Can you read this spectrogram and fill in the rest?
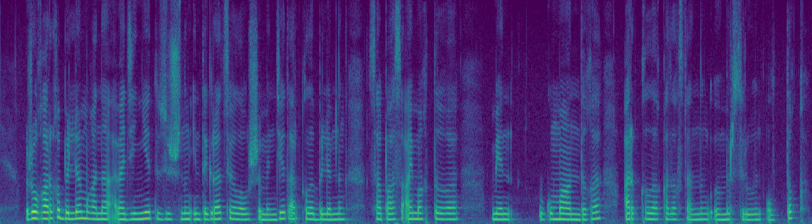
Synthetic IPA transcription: ʒo̞ʁɑɾʁəbɪlɪmʁɑnɑ̰mʔæd̪e̞nije̞t̪ʰːʏzuʃɪnɪŋʔint̪e̞ɡrat̪sɨjɑlˠɑwʃəmɪnd̪e̞t̪ɑɾqəlˠəbɪlɪmnɪŋsɑpɑsə̰ʔɑ̰jmɑqt̪əʁə | me̞n | ukumɑnd̪əʁəɑ̰ɾqəlˠəqʰɑzɑqst̪ɑnd̪əɴwɵmɪɾsɪɾuɪnʊ̰lˠt̪ːəq

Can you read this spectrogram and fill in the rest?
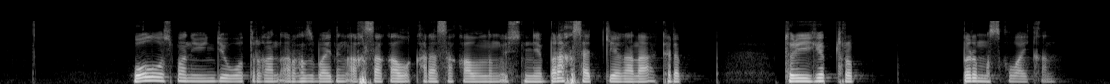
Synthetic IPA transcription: wo̞lˠwo̞spɑnʏjɪnd̪e̞wo̞t̪əɾʁɑnə̰ɾʁəzbɑjd̪əɴʔɑ̰qsɑqɑlˠqʰɑɾɑsɑqɑlˠənəɴʏ̰st̪ɪne̞bɪɾɑqsæt̪̚kʲe̞ʁɑnɑkʲʰɪɾɪp̚ | t̪ʰʏɾeɡʲe̞p̚t̪ʰʊɾəp̚ | b̥ɪɾməsqəlˠɑjt̪̚qʰɑn

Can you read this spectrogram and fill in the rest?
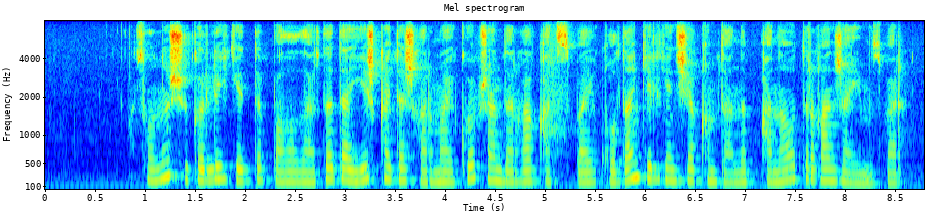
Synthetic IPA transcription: so̞nəʃʏkʲɪɾlɪjkʲʰe̞t̪ɪp̚bɑlˠɑlˠɑɾd̪əd̪ɑje̞ʃqʰɑjt̪ɑʃəʁɑɾmɑjkʲʰɵpʒ̥ɑnd̪ɑɾʁɑqʰɑt̪ə̥spɑjqʰo̞lˠd̪ɑŋkʲʰe̞lɡʲe̞nʃe̞qʰəmt̪ɑnəp̚qʰɑnɑwo̞t̪əɾʁɑnʒɑjəməzbɑɾ

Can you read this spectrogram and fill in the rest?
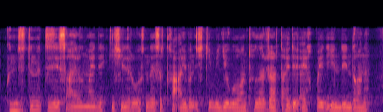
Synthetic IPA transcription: kʲʰʏnd̪ɪzt̪ʰʏnɪt̪ʰɪze̞sɪɑ̰jɾəlˠmɑjd̪əkʲʰeʃele̞ɾwo̞sənd̪ɑjsəɾt̪̚qʰɑ̰ʔɑjbənʔɪ̰ʃkʲemed̪ʲijobo̞lˠʁɑnt̪ʰʊɾlˠɑɾʒɑɾt̪əɑ̰jd̪ɑ̰jʔɑ̰jəqpɑjd̪ə̰je̞̰nd̪ɪje̞nd̪ɪʁɑnɑ

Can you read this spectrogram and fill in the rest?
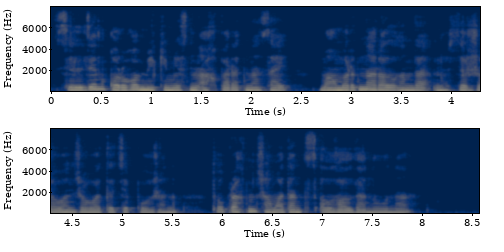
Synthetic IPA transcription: se̞ld̪e̞ɴqʰo̞ɾʁɑwmekʲe̞me̞sɪnɪŋɑqpɑɾɑt̪ənɑsɑj | mɑməɾd̪əɴɑɾɑlˠəʁənd̪ɑnɵseɾʒɑwɑnʒɑwɑd̪əd̪e̞p̚bolˠʒɑnəp̚ | t̪ʰo̞pəɾɑqt̪əɴʃɑmɑd̪ɑnt̪ʰɪ̥sə̰lˠʁɑlˠd̪ɑnuənɑ

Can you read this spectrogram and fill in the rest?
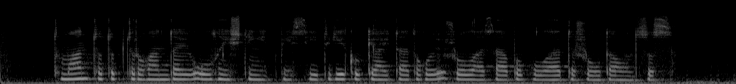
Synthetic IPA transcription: t̪ʰʊmɑnt̪ʰʊt̪əpt̪ʰʊɾʁɑnd̪ɑjwo̞lˠeʃt̪e̞ŋe̞t̪pe̞sed̪ɪɡʲe̞kʲʰɵkʲe̞ɑjt̪ɑd̪əʁo̞jʒo̞lˠɑzɑbəbo̞lˠɑd̪əʒo̞lˠd̪ɑwənsʊz̥

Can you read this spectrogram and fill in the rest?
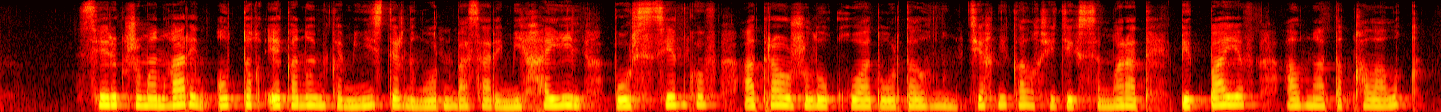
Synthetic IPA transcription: se̞ɾɪkʒomɑɴʁɑɾinʊlˠt̪ːəqe̞ko̞no̞mijkɑmijnijst̪ɾɪnɪŋwo̞ɾənbɑsɑɾəmiχɑjilˠb̥o̞ɾsːe̞ŋkʰo̞fɑt̪əɾɑwʒəlˠuqʰuɑt̪əwo̞ɾt̪ɑlˠəʁənəɴt̪ʲʰe̞χnʲijkɑlˠəqʒe̞t̪e̞kʃɪ̥sɪmɑɾɑt̪b̥e̞k̚bɑje̞fɑlˠmɑt̪əqʰɑlˠɑlˠəq

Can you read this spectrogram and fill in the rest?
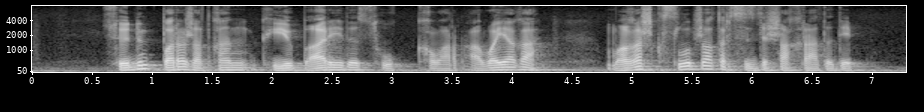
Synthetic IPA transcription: sɵd̪ɪnɪp̚bɑɾɑʒɑt̪qɑɴkʲʰʏjɪbɑɾe̞d̪ɪsuəqːɑbɑ̰ɾɑ̰bɑjɑʁɑ | mɑʁɑʃqʰə̥səlˠəpʒɑt̪əɾsɪzd̪ɪʃɑqəɾɑ̰d̪əd̪e̞p̚

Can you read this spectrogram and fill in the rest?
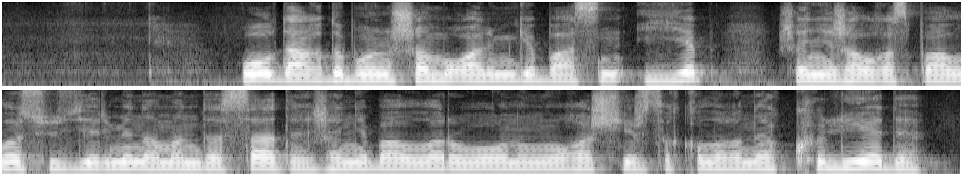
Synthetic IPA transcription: wo̞lˠd̪ɑʁd̪əbo̞jənʃɑmʊʁɑlɪmɡʲe̞bɑsənijɪp | ʒ̥æne̞ʒɑlˠʁɑspɑlˠəsɵzd̪e̞ɾɪme̞nɑmɑnd̪ɑsɑd̪əʒæne̞bɑlˠɑlˠɑɾwo̞nəɴwo̞ʁɑʃeɾsəqːəlˠəʁənɑkʲʰʏle̞d̪ɪ

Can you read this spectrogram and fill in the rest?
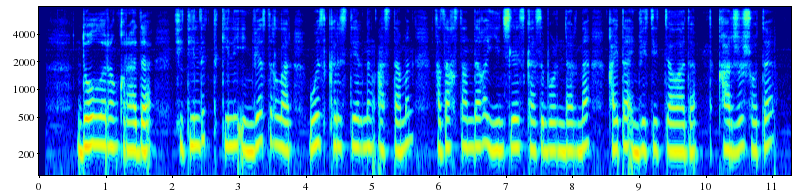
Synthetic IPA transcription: d̪o̞lˠːaɾəɴqʰʊɾɑd̪ə | ʃe̞t̪e̞ld̪ɪk̚t̪ʰɪ̥kʲe̞leʔinvʲe̞st̪o̞rlˠɑɾwɵzkʲʰɪɾɪst̪e̞ɾɪnɪŋɑst̪ɑməɴqʰɑzɑqst̪ɑnd̪ɑʁəje̞nʃɪle̞skʲʰæsɪp̬wo̞ɾənd̪ɑɾənɑqʰɑjt̪ɑinve̞st̪ijt̪sɨjɑlˠɑd̪əqʰɑɾʒəʃot̪ə

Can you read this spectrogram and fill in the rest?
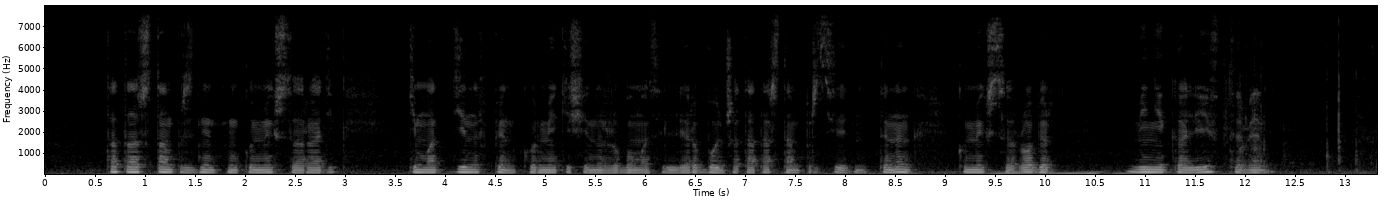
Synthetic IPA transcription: t̪ʰɑt̪ɑɾst̪ɑnpre̞zijd̪ʲe̞nt̪ɪnɪŋkʲʰɵme̞kʃɪ̥sɪɾad̪ʲik | ɡ̥ʲimɑd̪ino̞fpe̞ŋkʲʰɵɾme̞kʲʰeʃe̞nɪʒobəmæse̞lele̞ɾɪbo̞jənʃɑt̪ʰɑt̪ɑɾst̪ɑnprezid̪ent̪ɪnɪŋ | kʲʰɵme̞kʃɪ̥sɪro̞bʲe̞rt̪ | mʲinʲiɡalʲijeft̪ʰɪmen

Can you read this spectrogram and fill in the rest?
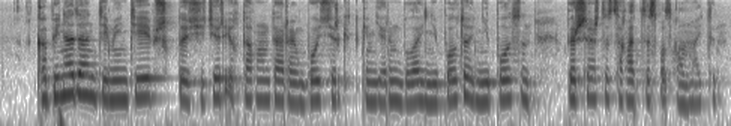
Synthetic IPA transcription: kʰabijnɑd̪ɑnd̪ʰe̞me̞nt̪ʰe̞jɪpʃə̥q̚t̪əʃet̪e̞ɾiqt̪ɑʁɑnd̪ɑɾəŋbo̞jseɾkʲʰe̥t̪kʲe̞nd̪e̞ɾɪŋbəlˠɑjne̞bo̞lˠd̪əne̞bo̞lˠsən | b̥ɪɾʒɑʃt̪əsɑʁɑt̪səz̥qʰo̞zʁɑlˠmɑjt̪ən

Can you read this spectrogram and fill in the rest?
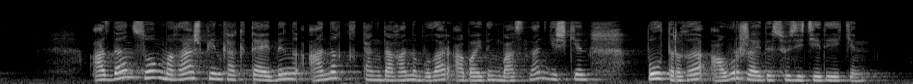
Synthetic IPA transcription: ɑzd̪ɑnso̞ɴmɑʁɑʃpeŋkʰakə̥t̪ɑjd̪əŋɑ̰nəqt̪ʰɑɴd̪ɑʁɑnəbolˠɑɾʔɑ̰bɑjd̪əɴbɑsənɑŋkʲʰe̞ʃkʲe̞n | b̥əlˠt̪ʰəɾʁəʔɑwəɾʒɑjd̪əsɵze̞t̪e̞d̪ɪje̞kʲe̞n

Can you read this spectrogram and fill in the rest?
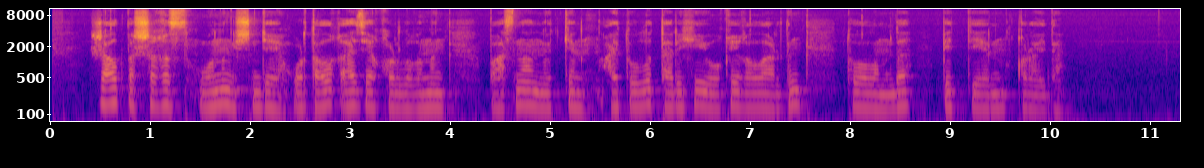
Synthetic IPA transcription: ʒ̥ɑlˠpəʃəʁəz̥wo̞nəɴɪʃɪnd̪e̞wo̞ɾt̪ɑlˠəqazʲijaqʰʊɾlˠəʁənəɴb̥ɑsənɑnwɵt̪kʲe̞nɑjt̪ulˠət̪ʰɑɾijχijwo̞qijʁɑlˠɑɾd̪əɴt̪ʰo̞lˠəmd̪əb̥e̞t̪ːe̞ɾɪɴqʰʊɾɑjd̪ə

